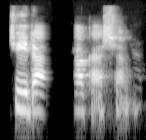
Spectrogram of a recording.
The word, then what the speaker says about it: Chidakasham: More precise pronunciation is Chidakasham.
